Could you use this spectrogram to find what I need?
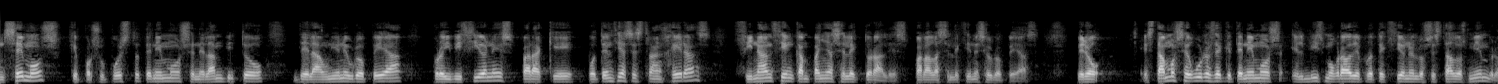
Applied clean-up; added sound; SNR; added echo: none; none; none; none.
